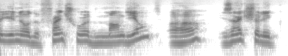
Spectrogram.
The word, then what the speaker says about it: mendiant: So mendiant, just so you know, the French word mendiant Uh-huh. is actually pronounced mendiant. We don't pronounce the T at the end, but also means beggar.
